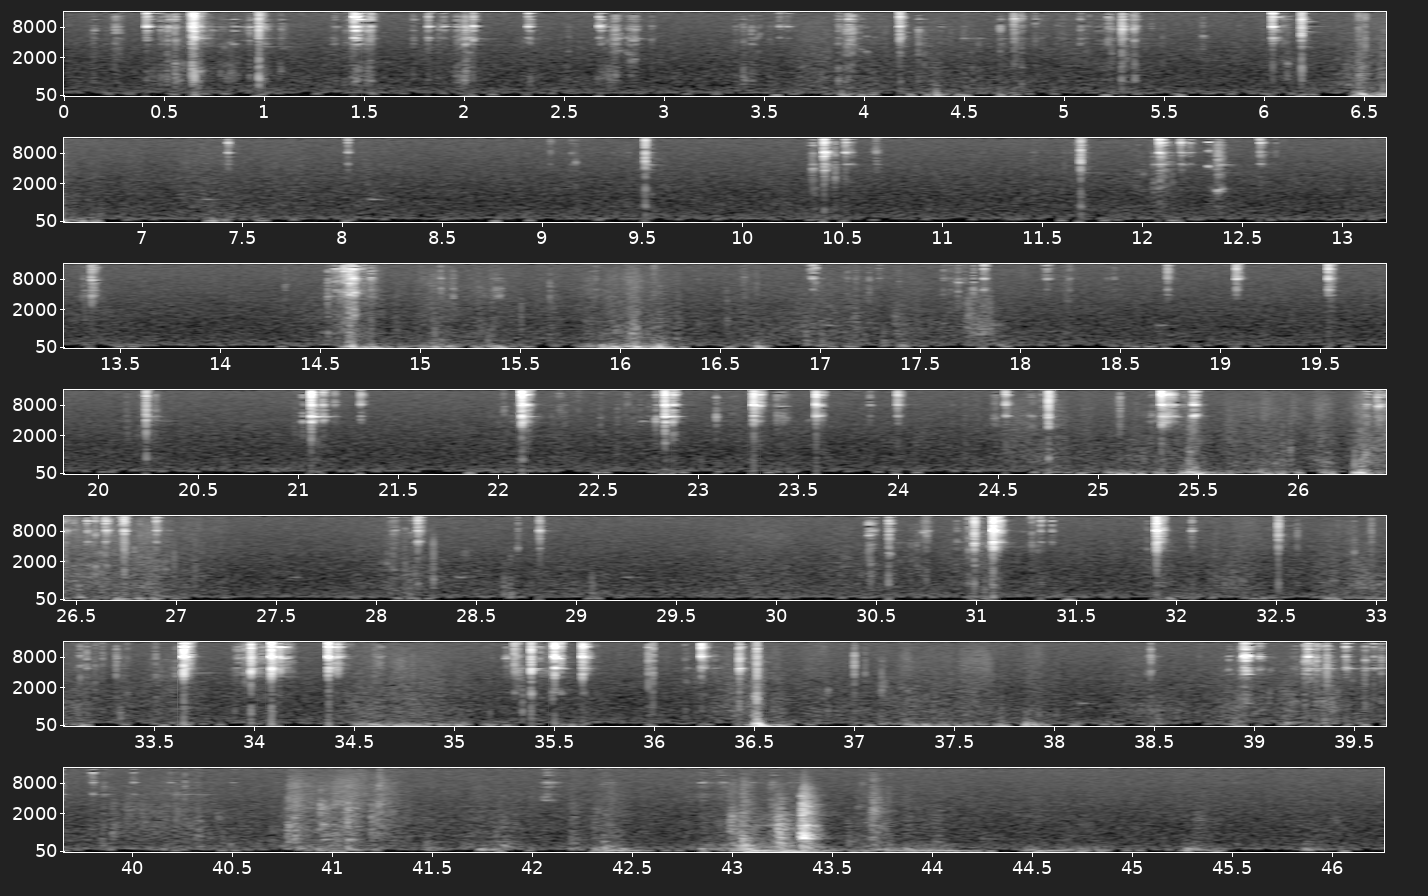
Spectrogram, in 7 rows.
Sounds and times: Clothing 0.0 - 6.8
Clothing 14.5 - 18.3
Clothing 22.0 - 27.3
Clothing 27.9 - 29.0
Clothing 29.8 - 44.0

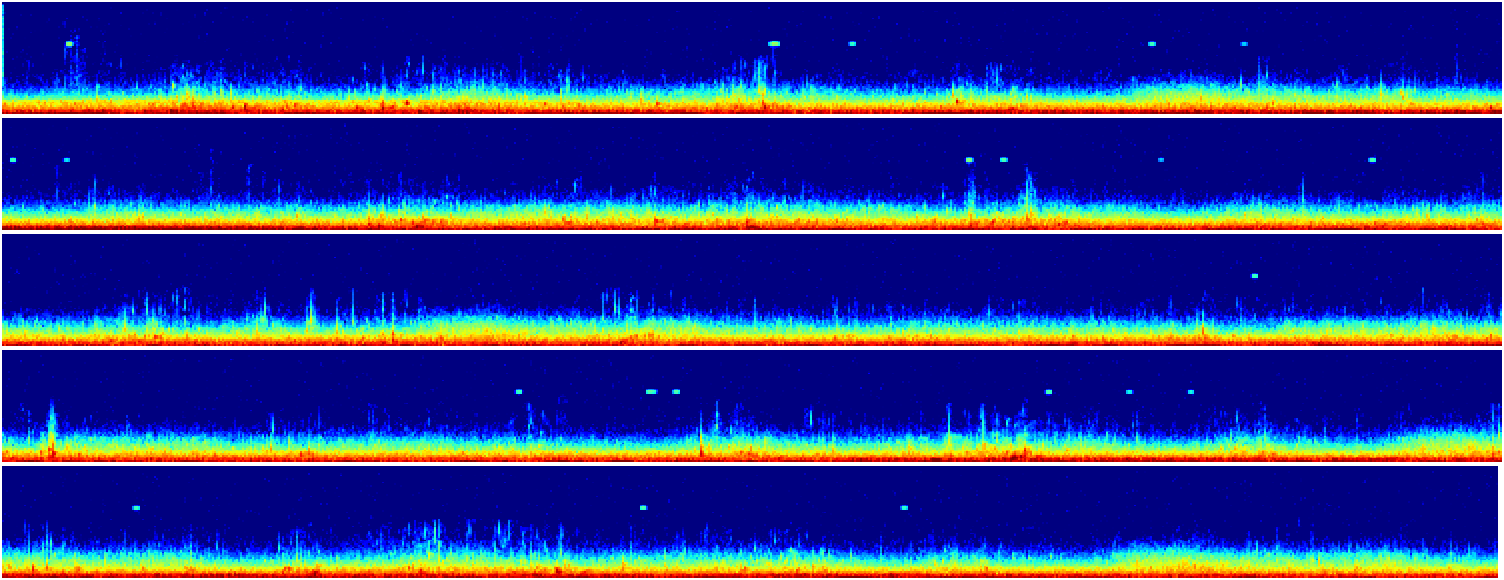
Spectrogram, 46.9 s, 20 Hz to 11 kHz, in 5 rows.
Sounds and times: Water and wave sounds 0.0 - 46.8
low ambience in the background 0.0 - 46.8

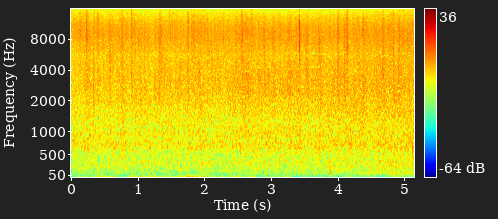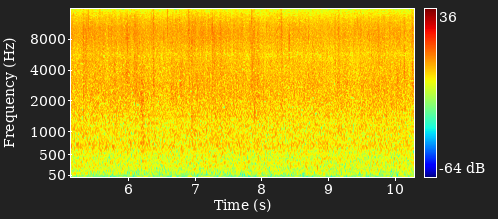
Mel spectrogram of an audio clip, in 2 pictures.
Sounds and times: Light rain 0.0 - 10.3

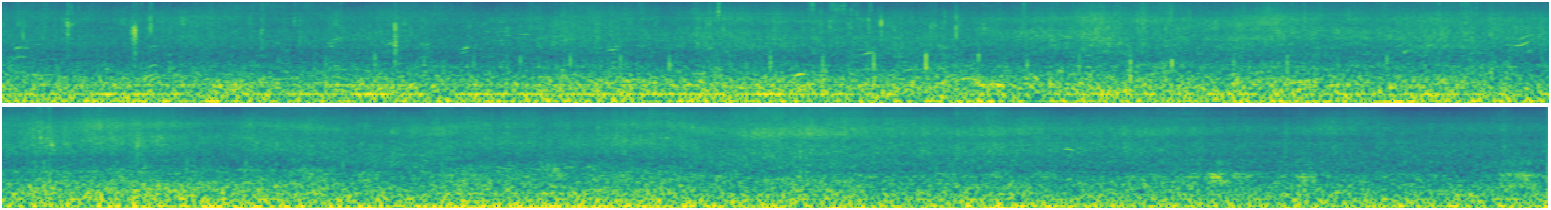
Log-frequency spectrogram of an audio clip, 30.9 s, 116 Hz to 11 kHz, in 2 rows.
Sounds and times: people 0.0 - 18.6

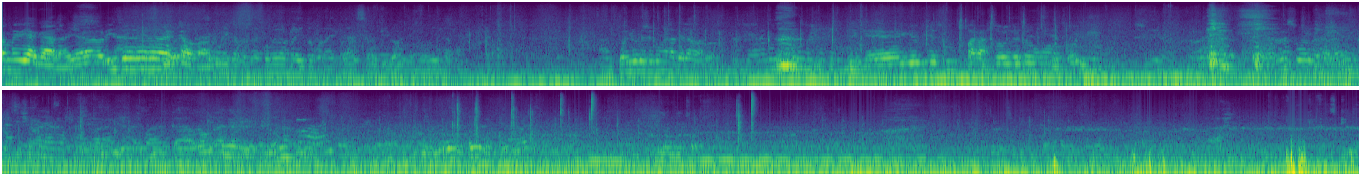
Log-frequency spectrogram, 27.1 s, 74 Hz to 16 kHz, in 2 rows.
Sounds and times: background chatter in various languages 0.0 - 27.1
cable car journey 1.2 - 27.1

